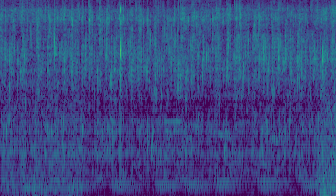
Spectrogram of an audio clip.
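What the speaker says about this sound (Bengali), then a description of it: "জলের পরিমাণটা সামান্য দিয়ে একটুক্ষণ ফুটিয়ে নিলেই" A small amount of water poured into a pan of Bengali duck egg curry, a faint steady trickle and light pouring under the quiet kitchen background.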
